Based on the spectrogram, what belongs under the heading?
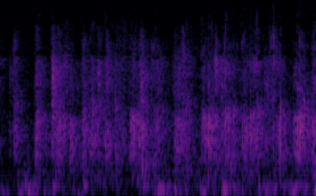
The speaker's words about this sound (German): Einen kräftigen Applaus für Max Schrems.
